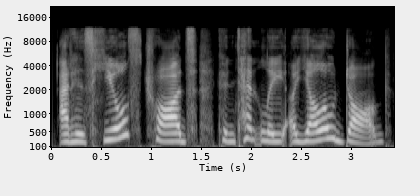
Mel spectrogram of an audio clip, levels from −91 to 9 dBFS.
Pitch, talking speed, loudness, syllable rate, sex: 240 Hz, 140 wpm, -18 LUFS, 4.0 syllables/s, female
